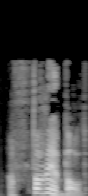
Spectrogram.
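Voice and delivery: high excited exclaim. A narrator's reading. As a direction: exclaim it eagerly. Wood exclaims, then muses.

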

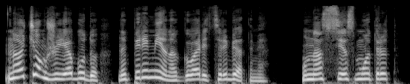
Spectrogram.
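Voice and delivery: put-on high-pitched child's protest; boy justifying himself. Мальчик оправдывается перед папой. (мальчик оправдывается высоким голосом)

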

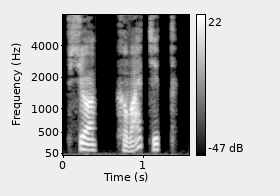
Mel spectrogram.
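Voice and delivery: firm, slow telling-off; reining them in. A narrator's reading. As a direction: space the words out as a mother's warning. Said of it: "одёрнула близнецов миссис Уизли".

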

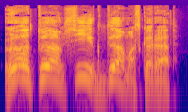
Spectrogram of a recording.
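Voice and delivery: grouse like a gruff half-orc; grumbling half-orc. Acted. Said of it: "проворчал Бом".

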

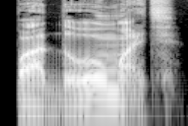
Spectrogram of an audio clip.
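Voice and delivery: slow, sneering smirk. Acted. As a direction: smirk the word back at him. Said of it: "ухмыляется собеседник". (с ухмылкой)

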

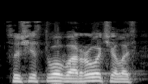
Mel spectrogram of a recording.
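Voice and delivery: plain reading voice

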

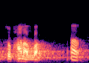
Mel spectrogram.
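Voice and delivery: ordinary talk

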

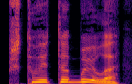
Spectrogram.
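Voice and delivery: a scared man pleading for an answer; high, fearful, wavering question; frightened, plaintive. A narrator's reading. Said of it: "нетвёрдым от страха голосом жалобно спросил".

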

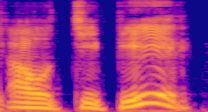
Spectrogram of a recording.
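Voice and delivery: ordinary delivery

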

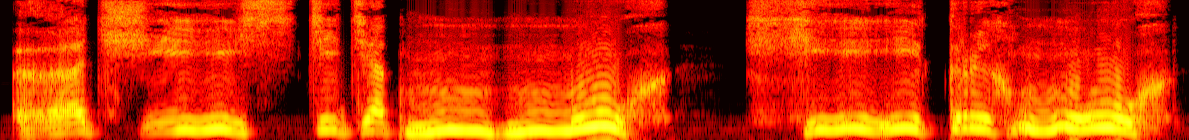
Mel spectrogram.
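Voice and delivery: very slow, high and loud rasping cry; possessed rasping stutter; hoarse rough voice. A narrator's reading. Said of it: "хриплый, грубый".

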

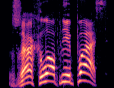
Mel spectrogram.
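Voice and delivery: high, slow barked order; harsh barking commands. A narrator's reading. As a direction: bark the order at him. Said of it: "рявкнул на него Лёха".

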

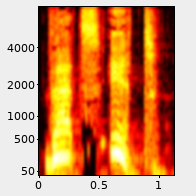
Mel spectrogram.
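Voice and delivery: high royal exclamation; sudden high-pitched outburst; excited cry. A narrator's reading. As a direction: cry out as if suspicions are confirmed. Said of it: "cried the king".

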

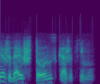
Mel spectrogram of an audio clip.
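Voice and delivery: plain reading voice

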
